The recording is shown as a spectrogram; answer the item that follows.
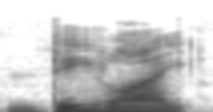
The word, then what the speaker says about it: Delight: He grew up in, and this is the pronunciation, Delight, Arkansas. The delight of Delight, Arkansas.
